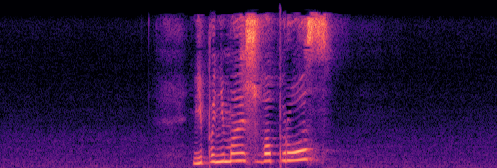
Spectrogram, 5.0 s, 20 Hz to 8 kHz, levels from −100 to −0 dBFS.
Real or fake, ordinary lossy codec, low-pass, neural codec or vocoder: fake; AAC, 32 kbps; 7.2 kHz; autoencoder, 48 kHz, 128 numbers a frame, DAC-VAE, trained on Japanese speech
